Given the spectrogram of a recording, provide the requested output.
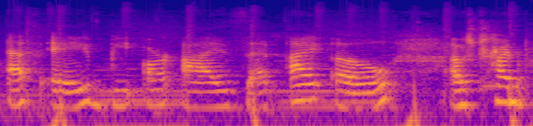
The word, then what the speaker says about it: Fabrizio: Kendry means wise man we have the name Fabrizio or fabrio spell f a b r i z i o I was trying to pronounce that correctly I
